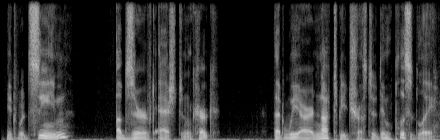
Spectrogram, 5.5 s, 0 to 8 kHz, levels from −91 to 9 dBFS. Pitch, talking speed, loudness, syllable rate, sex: 95 Hz, 155 wpm, -20 LUFS, 5.3 syllables/s, male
